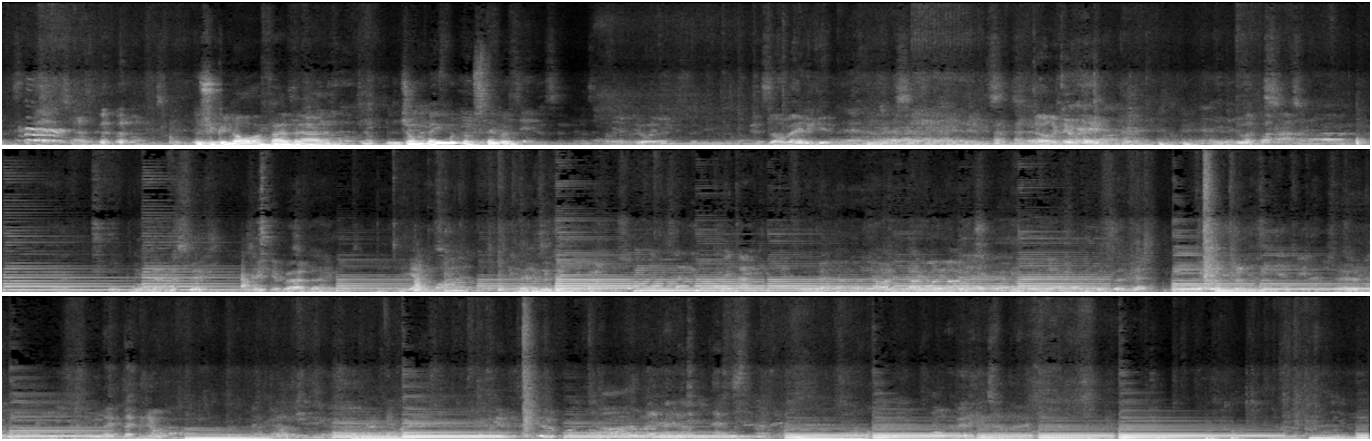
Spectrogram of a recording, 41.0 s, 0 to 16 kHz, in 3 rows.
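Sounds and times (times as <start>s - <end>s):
acoustic guitar music: 13.5s - 41.0s
melody of long held notes: 13.7s - 41.0s.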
